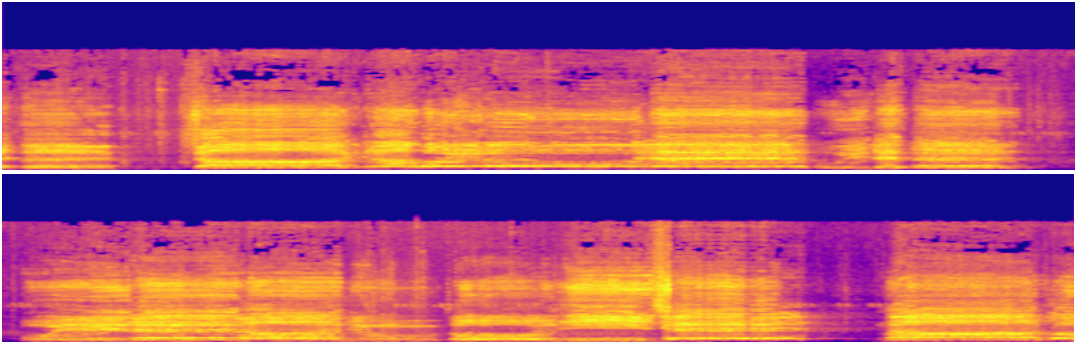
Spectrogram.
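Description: A group of young men singing a Moravian folk song together in unison, in long held phrases with short breaks between them.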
